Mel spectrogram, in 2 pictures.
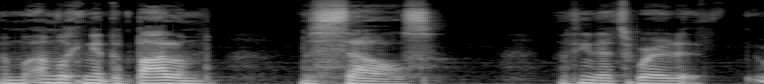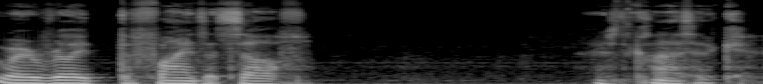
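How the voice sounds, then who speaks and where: A man's voice: mid-range voice, fairly even intonation, a little slow, darkish tone. A man hosting a casual solo show, musing aloud and correcting himself as he reviews and chats. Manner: musing, self-correcting, chatty. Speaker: podcast host.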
